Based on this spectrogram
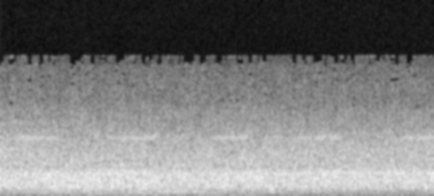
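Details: Even hissing roar of traffic or surf-like noise in Japan, no animal voice standing out.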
